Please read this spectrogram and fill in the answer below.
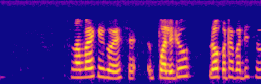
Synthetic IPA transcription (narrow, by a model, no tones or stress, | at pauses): sunabaɹkikojasɛpalitʊ | lokːɔtʰapadisɔ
